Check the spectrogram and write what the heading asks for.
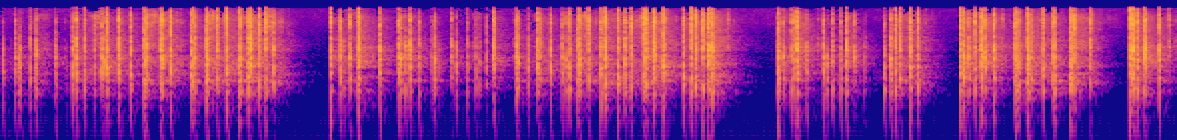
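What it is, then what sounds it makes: Cardboard candy box tapped with fingernails. A small yellow cardboard candy box, held up in both hands, is tapped rapidly with long pink nails. Quick bursts of crisp, dry clicking taps come in dense clusters separated by brief pauses. The sound is bright and crackly, with almost no low end.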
